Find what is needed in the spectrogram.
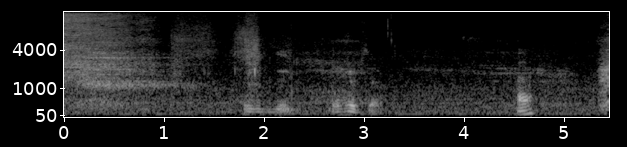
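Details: Drunk man having a sneezing fit but unable to sneeze: a few short, forceful nasal snorts like stalled sneeze attempts, over faint room noise.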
